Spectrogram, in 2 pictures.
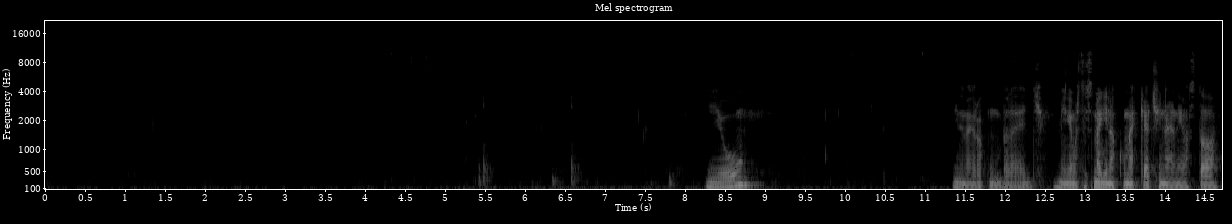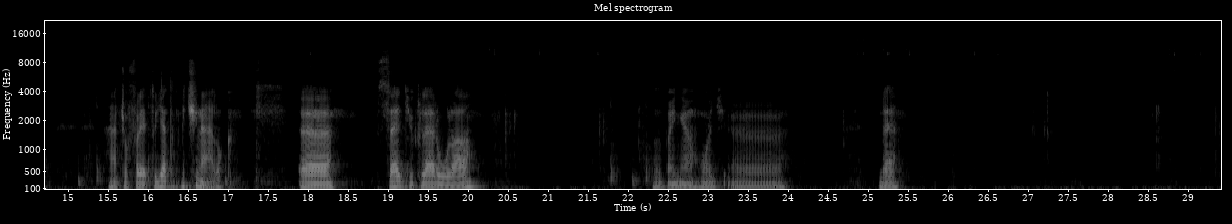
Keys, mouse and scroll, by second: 0.5 click, 4.2 click, 4.5 right click, 5.2 scroll down 1, 5.4-10.0 alt+middle drag, 10.0 right click, 10.9 click, 12.0 right click, 13.5-13.8 scroll down 1, 13.9 alt+middle click, 17.9 click, 20.2 click, 20.8 click, 21.7 alt+middle click, 24.8 ctrl+click, 27.5 scroll up 1, 28.7 alt+click.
